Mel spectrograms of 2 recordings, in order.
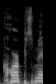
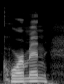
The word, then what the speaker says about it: corpsman: Was it intentional that you said corpseman instead of corpsman?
